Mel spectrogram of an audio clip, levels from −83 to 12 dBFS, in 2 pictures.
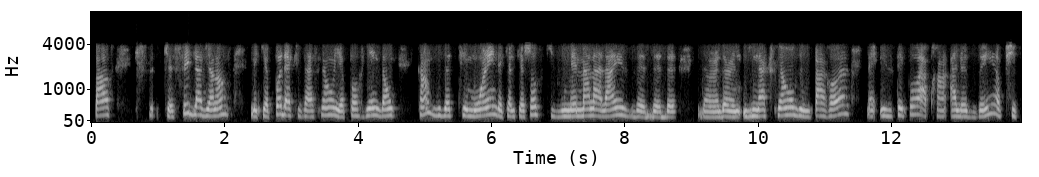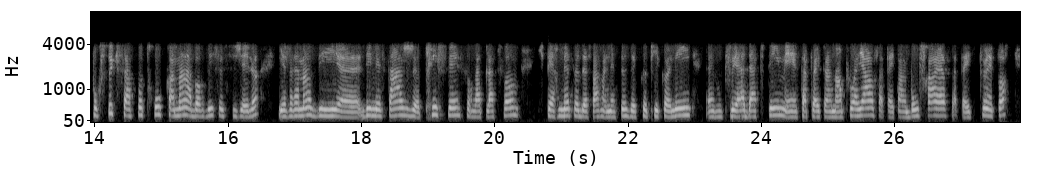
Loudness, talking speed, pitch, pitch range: -20 LUFS, 210 wpm, 195 Hz, 180-215 Hz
